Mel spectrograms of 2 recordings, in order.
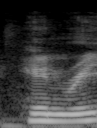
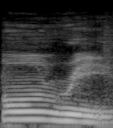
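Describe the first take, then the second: First: The name is said with English pronunciation. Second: The name is said with French pronunciation. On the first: The speaker calls it wrong. "you don't say it like Henry" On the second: The speaker calls it right. "because that sounds very French"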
